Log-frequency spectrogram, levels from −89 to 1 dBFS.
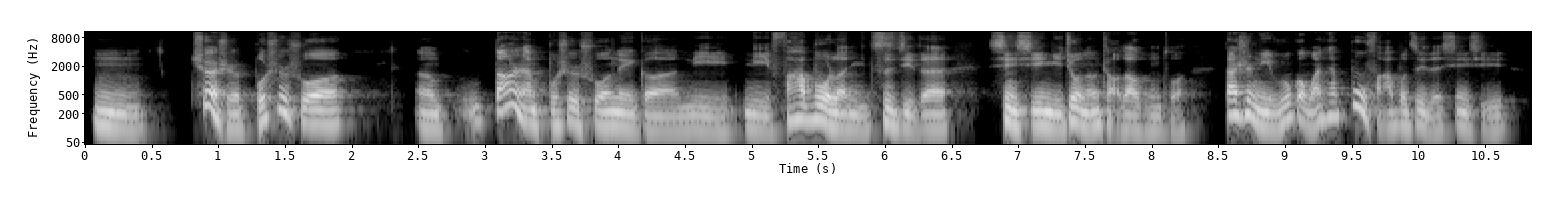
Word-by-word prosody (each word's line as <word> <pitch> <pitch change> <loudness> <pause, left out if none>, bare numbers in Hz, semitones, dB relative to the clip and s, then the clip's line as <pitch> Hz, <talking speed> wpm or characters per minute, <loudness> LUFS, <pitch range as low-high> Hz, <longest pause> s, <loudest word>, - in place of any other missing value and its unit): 嗯， 100 -6 0 0.3
确 - - +4
实， 100 -1 -1
不 100 +9 -1
是 225 +4 0
说， 120 -4 +3 0.4
呃， 100 -2 -3 0.4
当 - - +3
然 120 -2 +2
不 110 -2 -4
是 125 +2 -1
说 115 -1 0
那 105 -3 +2
个， 90 -1 -1
你 90 -2 -7
你 95 -3 -3
发 135 - 0
布 150 -1 +5
了 100 -3 +5
你 95 -2 -3
自 115 +7 -2
己 105 -3 -3
的 95 +3 0 0.3
信 130 -5 +2
息， 115 0 +1
你 105 -3 +4
就 135 +6 +4
能 110 0 +2
找 - - -4
到 95 -2 0
工 90 0 -9
作， 90 0 -12 0.3
但 190 0 +5
是 190 +1 +2
你 115 -5 +3
如 105 +10 0
果 - - +2
完 140 - -1
全 175 - -1
不 245 +8 0
发 105 - -8
布 110 +1 -3
自 105 - -6
己 105 - -3
的 90 - -7
信 100 +4 -5
息， 90 -1 -12
105 Hz, 260 characters per minute, -22 LUFS, 95-120 Hz, 0.4 s, 布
